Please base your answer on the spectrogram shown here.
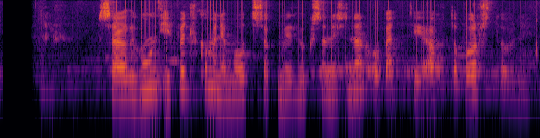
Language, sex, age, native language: Icelandic, female, 40-49, Icelandic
